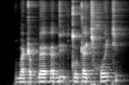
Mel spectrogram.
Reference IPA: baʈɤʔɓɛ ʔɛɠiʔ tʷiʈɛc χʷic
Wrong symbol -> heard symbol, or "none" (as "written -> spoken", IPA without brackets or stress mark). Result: none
